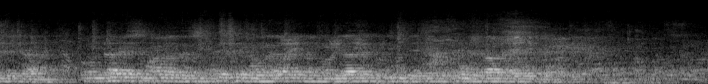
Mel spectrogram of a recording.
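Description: An elderly man speaks calmly through a microphone and loudspeakers.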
